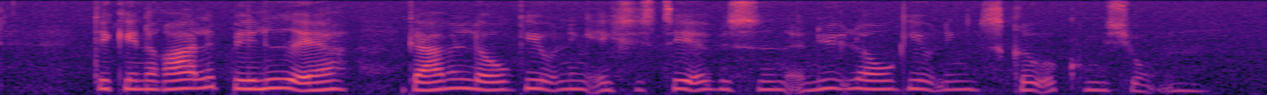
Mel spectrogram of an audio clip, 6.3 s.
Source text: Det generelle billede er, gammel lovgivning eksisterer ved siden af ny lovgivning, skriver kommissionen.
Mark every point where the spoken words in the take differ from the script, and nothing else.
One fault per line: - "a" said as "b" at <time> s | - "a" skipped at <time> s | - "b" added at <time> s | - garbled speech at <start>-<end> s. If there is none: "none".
none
